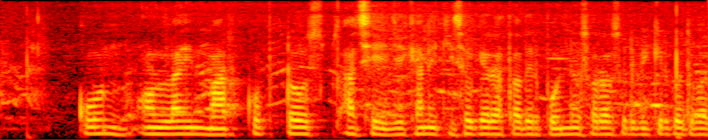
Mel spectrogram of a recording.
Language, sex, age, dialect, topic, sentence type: Bengali, male, 18-24, Western, agriculture, statement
